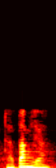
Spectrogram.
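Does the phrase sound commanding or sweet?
commanding. It is said in a firm, ordering tone. It is an order to come. "kalau pakai kata perintah ... itu merintah"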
